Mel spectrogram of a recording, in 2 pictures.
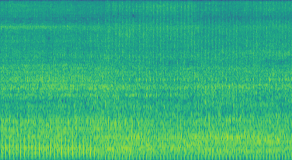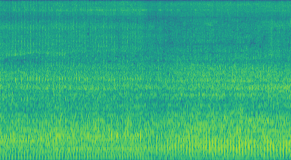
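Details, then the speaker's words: Monster Moto mini bike, small single-cylinder engine under riding load: fast, fairly steady buzz with an odd rough undertone; rider suspects the governor but is unsure of the noise. "Yeah. It's making like a weird noise. It might be the governor, something like that, I'm not sure. Yeah."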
